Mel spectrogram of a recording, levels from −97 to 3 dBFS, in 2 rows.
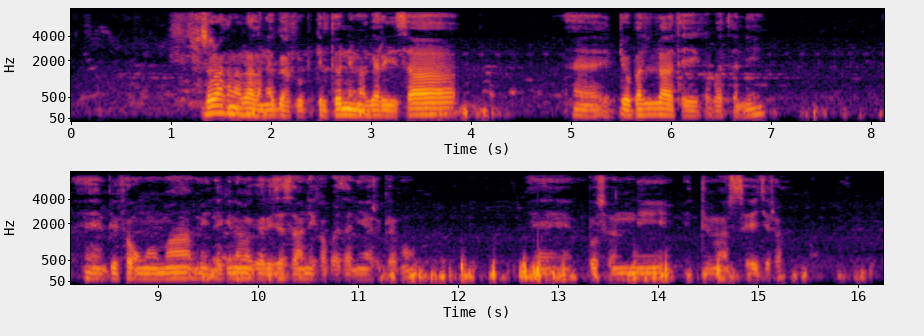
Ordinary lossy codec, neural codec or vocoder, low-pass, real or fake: MP3, 64 kbps; none; 7.2 kHz; real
